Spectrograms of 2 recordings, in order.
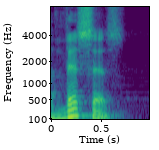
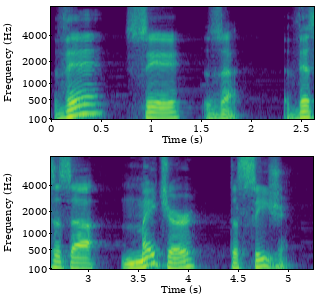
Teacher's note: This 跟 is 有连叫 thisis， is 跟 a 叫 is，所以这三个单词连在一起叫 thisis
